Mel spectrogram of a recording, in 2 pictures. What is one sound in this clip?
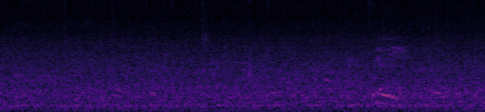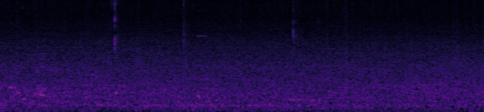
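Steady rain patters on umbrellas outdoors.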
